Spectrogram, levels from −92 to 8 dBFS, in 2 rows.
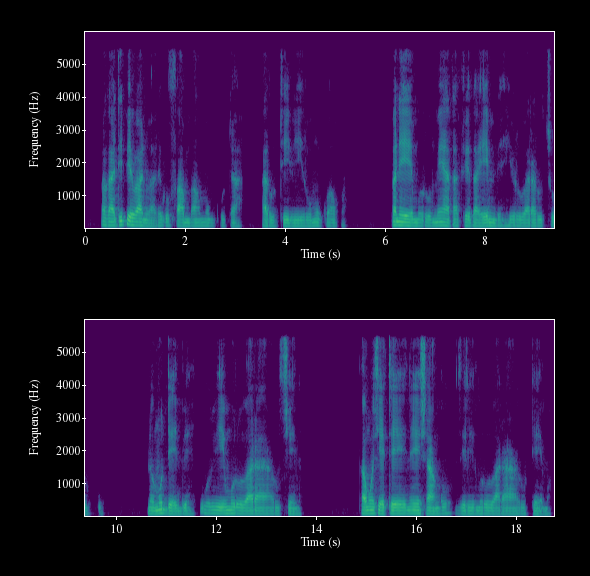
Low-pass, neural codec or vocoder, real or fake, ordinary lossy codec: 5.4 kHz; codec, 16 kHz, 4.8 kbps, FACodec; fake; MP3, 48 kbps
